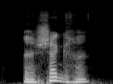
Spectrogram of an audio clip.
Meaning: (noun) sorrow, grief, chagrin; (adjective) 1. despondent, woeful 2. disgruntled, morose
- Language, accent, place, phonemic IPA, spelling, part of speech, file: French, France, Paris, /ʃa.ɡʁɛ̃/, chagrin, noun / adjective, Fr-chagrin.ogg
